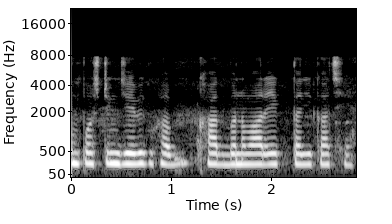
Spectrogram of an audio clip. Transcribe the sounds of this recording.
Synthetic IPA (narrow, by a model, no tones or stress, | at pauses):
mposʈiŋɡd͡ʒebikkʰad̪bənbaɾek̚t̪əɾikat͡ʃʰɛ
